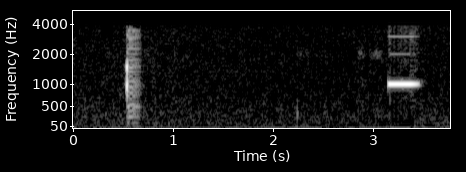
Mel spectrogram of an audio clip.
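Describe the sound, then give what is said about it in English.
A brief crackly burst, then after a pause a single steady electronic beep of about a third of a second, the tone of a phone call's voicemail line before recording. No one speaks. “now we're getting a ringtone. Please leave your message for Joel Manzer.”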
